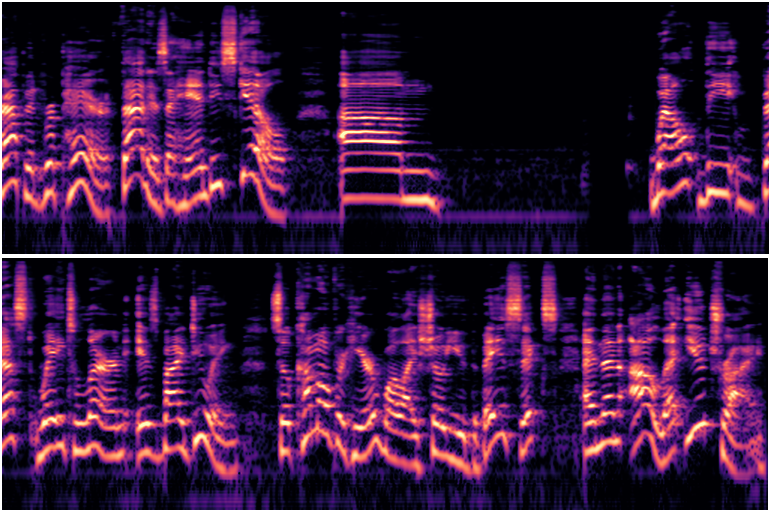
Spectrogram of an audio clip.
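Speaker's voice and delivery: polite, helpful robot voice. Game master voicing a robot shop owner teaching the player a repair skill, robot voice. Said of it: "appears to be a automaton. He's a robot. / Um, but now appears to like be like a like a shop owning robot that uh, / It do- he doesn't differentiate".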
